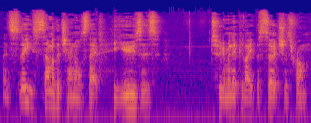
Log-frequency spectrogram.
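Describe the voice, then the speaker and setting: Low, very bright-voiced man narrating screenshots. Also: expressive, takes it slowly, rough recording. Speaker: YouTuber presenting screenshots. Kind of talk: screen-recording commentary, partly scripted exposé.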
